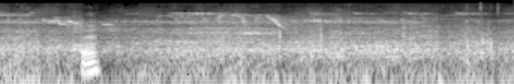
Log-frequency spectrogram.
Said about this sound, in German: Ja. Wieder ein Zug nach Volksdorf,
